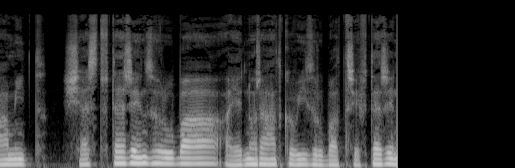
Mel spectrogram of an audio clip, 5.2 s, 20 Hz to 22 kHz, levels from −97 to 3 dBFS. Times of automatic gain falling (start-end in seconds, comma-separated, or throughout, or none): none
